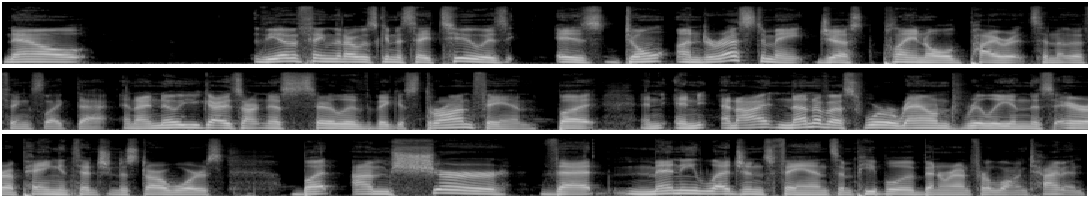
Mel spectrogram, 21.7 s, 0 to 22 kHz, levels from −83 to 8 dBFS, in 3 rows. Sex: male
